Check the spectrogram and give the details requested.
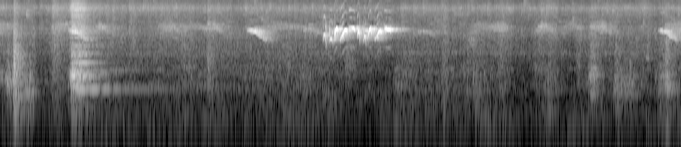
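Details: A male Javan grey-throated white-eye sings in response to another bird's song: high thin notes, then a rapid chattering burst of bright twitters lasting about a second, a few scattered calls after, and a brief thump near the start.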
